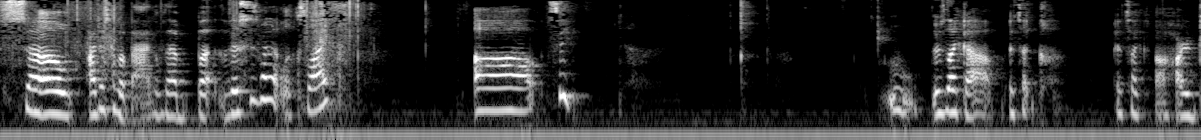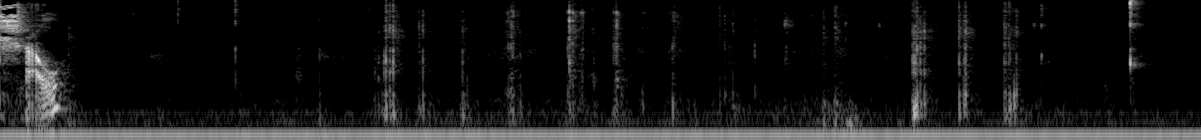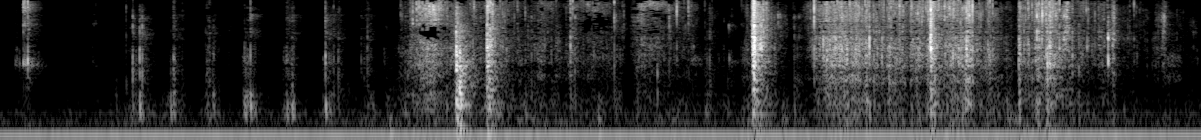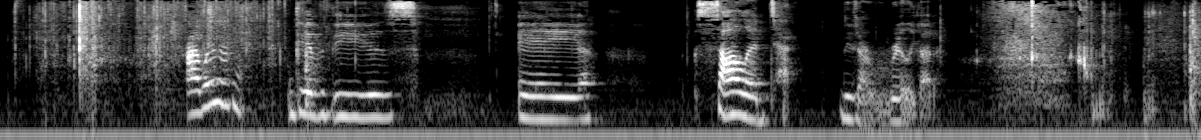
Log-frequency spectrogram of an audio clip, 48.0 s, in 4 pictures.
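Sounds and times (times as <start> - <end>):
steady low hum: 0.0 - 48.0
chewing crunchy peanuts: 14.3 - 39.3, 45.7 - 48.0.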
